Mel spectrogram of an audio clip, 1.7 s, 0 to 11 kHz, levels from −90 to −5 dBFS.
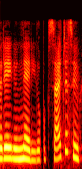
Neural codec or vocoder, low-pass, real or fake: codec, 16 kHz, 0.5 kbps, X-Codec, HuBERT features, trained on balanced general audio; 7.2 kHz; fake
